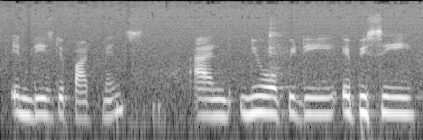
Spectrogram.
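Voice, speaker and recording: Medium-pitched woman's voice, somewhat breathy. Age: 70s. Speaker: hospital volunteer and cancer survivor. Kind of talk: panel talk. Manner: halting.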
